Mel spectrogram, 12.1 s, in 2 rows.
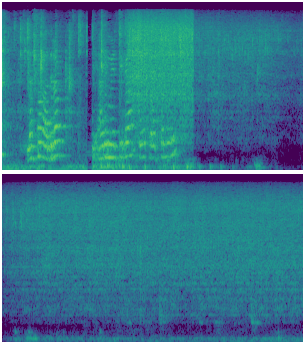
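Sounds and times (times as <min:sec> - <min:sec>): paste sizzling in hot oil: 0:02.4 - 0:12.0.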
